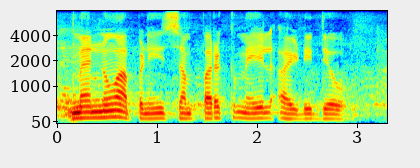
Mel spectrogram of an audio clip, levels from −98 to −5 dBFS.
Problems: constant background noise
